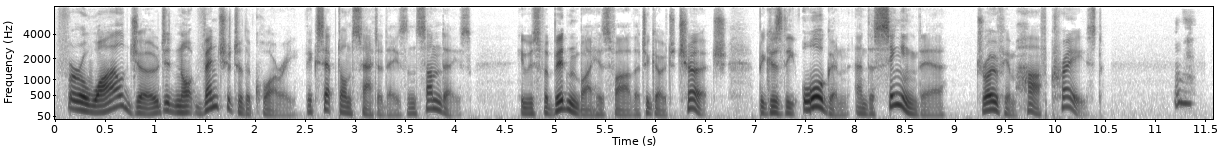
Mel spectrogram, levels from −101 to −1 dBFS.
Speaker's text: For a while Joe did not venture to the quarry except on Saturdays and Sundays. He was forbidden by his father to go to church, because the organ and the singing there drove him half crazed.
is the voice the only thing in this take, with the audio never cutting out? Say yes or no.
no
